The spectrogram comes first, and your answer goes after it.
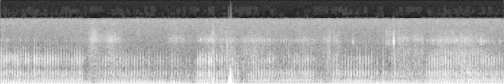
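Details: Soft, even purring of a cat relaxing toward sleep, a low buzzing drone with gentle breath cycles and one sharp click just before the three-second mark.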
